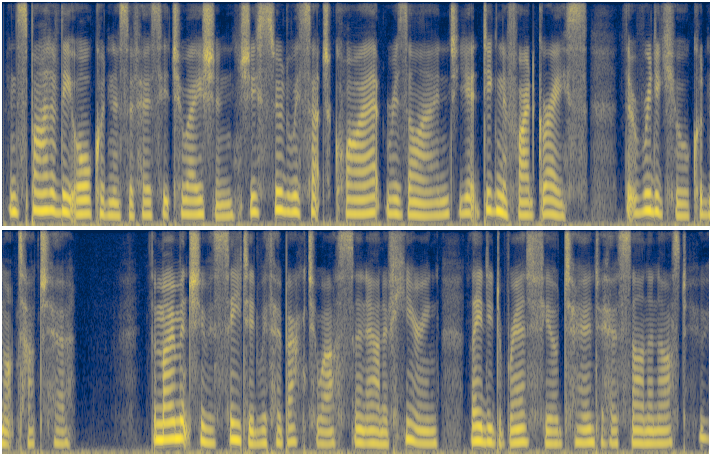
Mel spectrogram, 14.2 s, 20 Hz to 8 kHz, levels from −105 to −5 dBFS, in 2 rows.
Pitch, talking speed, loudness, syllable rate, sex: 185 Hz, 210 wpm, -18 LUFS, 5.6 syllables/s, female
